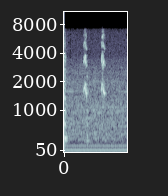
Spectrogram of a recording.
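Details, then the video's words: Peregrine falcon calls heard at a Lublin, Poland nest on 14 April 2020 while eggs are turned in the morning, the voice coming from a different nest: two brief, bright, ringing notes about 0.4 seconds apart over a constant hum. "Sokoły wędrowne PGE Lublin (PL) 2020.04.14 - Poranne torlanie jajek (głos z innego gniazda"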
